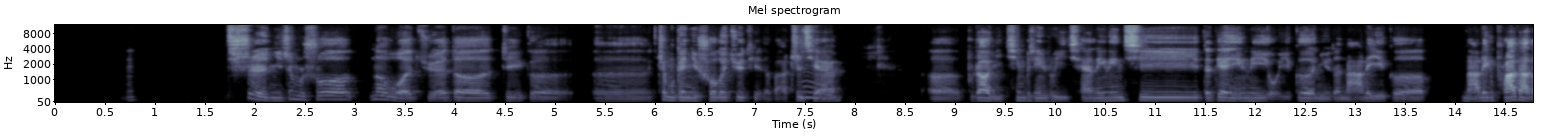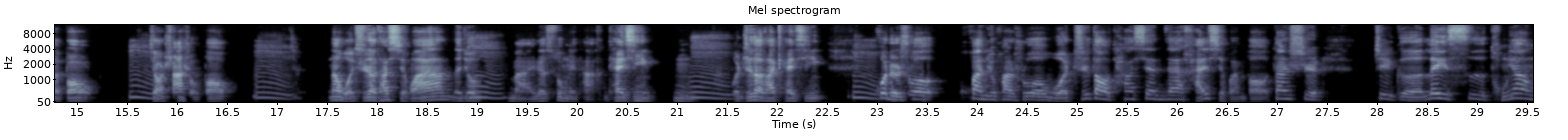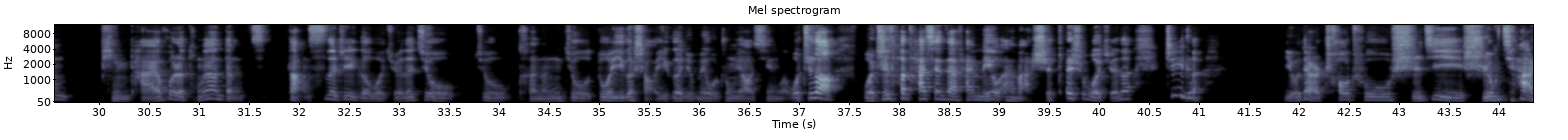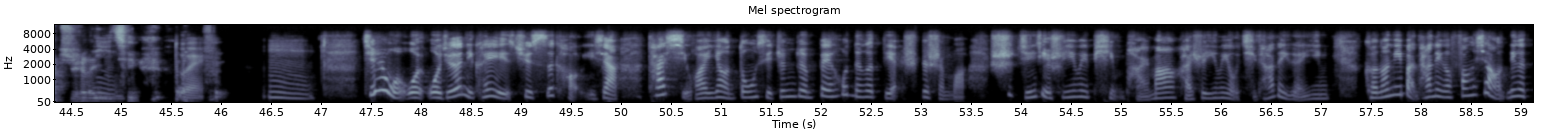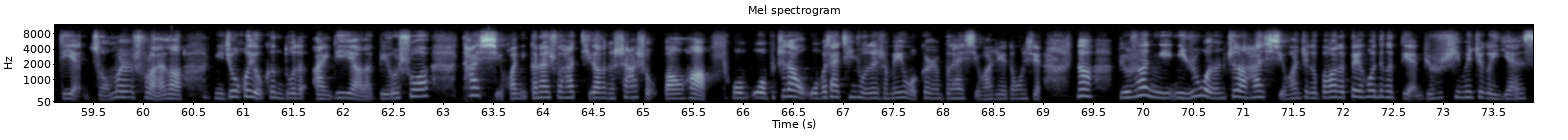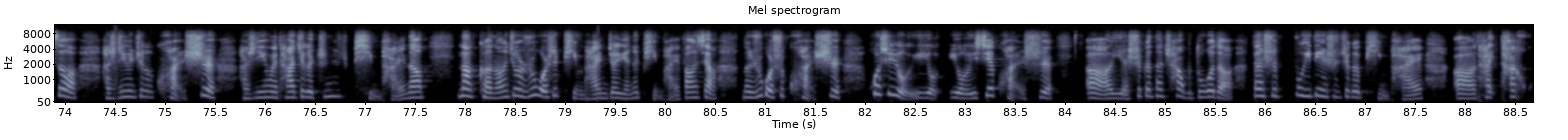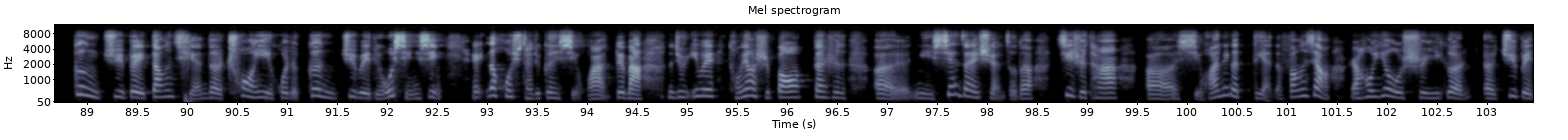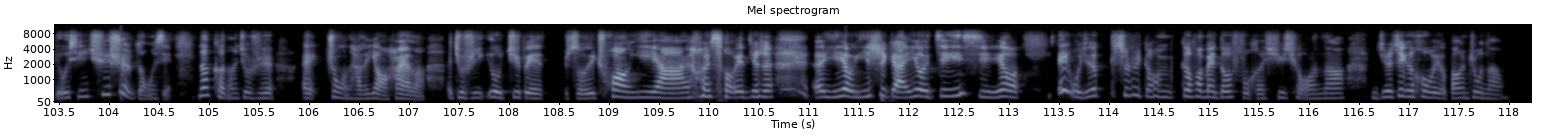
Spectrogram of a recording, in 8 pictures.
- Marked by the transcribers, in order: other background noise; tapping; laughing while speaking: "知道"; laughing while speaking: "但是"; laughing while speaking: "用价值了已经"; laugh; in English: "Idea"; laughing while speaking: "后所谓就是，呃，也有仪式 感，也有惊喜，又"
- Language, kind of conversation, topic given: Chinese, advice, 我该怎么挑选既合适又有意义的礼物？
